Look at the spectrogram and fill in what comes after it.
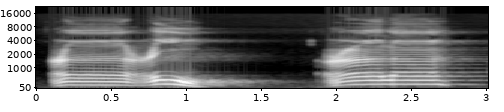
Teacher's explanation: huruf Ain yang memiliki sifat tawasud dan jahr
